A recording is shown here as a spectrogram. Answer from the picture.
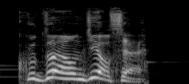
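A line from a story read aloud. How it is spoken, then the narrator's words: Mercenary shouting. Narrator (Russian): прокричал один из наемников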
